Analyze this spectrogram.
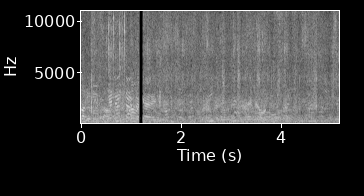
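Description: A large crowd of men and women sings together close by.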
